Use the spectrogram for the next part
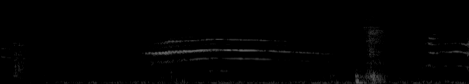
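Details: Norwegian Forest Cat indoors, frustrated at being roughly handled by a baby and taking it out on its dad: one long drawn-out meow with stacked harmonics, steady then slightly falling, then a short noisy burst and a brief second meow.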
